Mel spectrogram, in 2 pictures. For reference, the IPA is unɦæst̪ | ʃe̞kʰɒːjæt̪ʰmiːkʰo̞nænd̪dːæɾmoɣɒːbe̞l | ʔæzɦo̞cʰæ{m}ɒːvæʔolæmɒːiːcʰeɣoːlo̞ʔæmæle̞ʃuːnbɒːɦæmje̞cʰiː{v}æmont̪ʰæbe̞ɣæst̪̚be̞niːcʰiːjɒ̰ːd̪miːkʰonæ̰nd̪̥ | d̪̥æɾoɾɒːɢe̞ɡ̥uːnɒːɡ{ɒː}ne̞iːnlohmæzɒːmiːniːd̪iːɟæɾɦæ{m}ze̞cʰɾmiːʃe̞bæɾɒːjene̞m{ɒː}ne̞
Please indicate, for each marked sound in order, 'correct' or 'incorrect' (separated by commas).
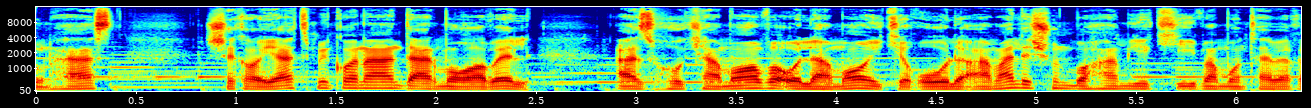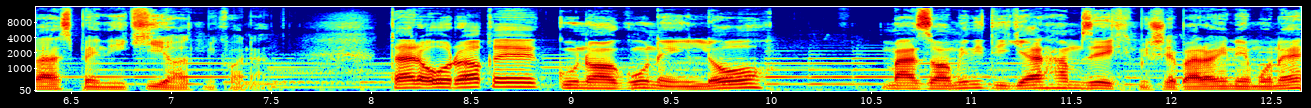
correct, correct, incorrect, correct, incorrect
